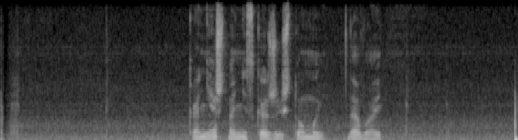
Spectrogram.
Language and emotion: Russian, neutral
